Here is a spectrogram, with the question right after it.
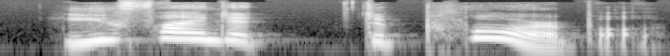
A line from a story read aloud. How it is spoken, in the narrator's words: asked Giraud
